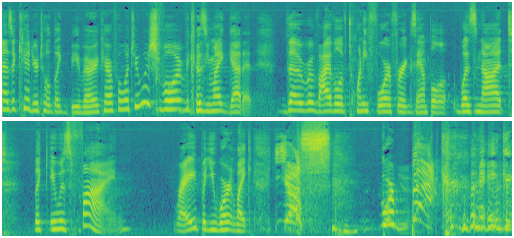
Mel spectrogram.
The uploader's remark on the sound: A special live taping of the Vulture TV podcast at the New York Television Festival.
